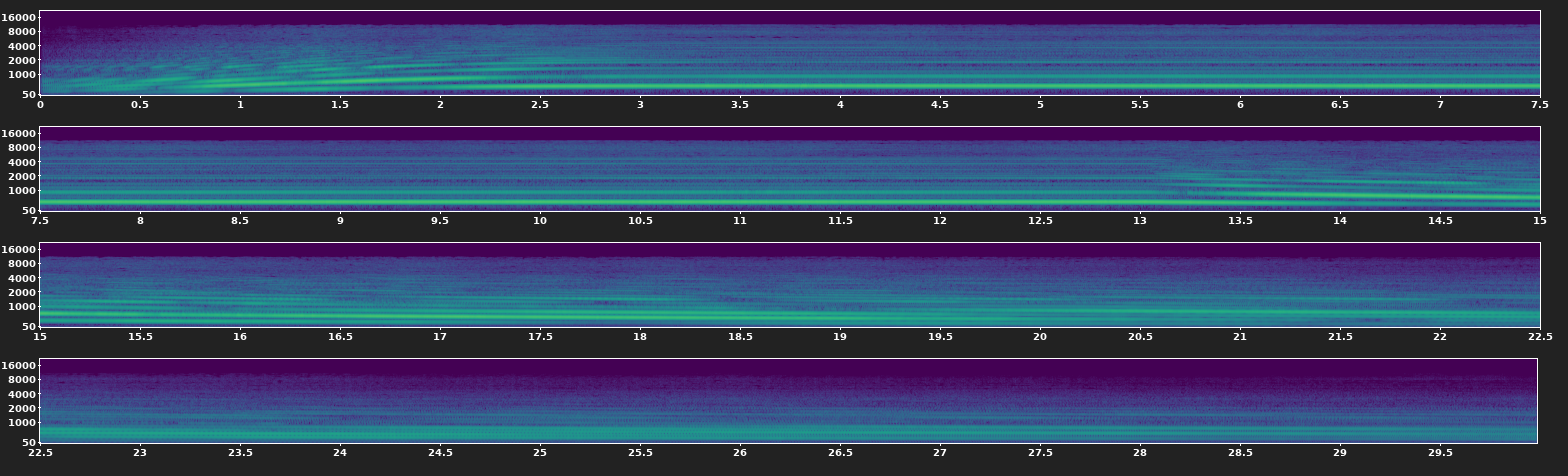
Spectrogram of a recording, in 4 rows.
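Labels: A motorbike accelerates rapidly as the sound grows louder. 0:00.0 - 0:13.1
A motorbike slows down, and the sound fades into the background. 0:13.2 - 0:30.0

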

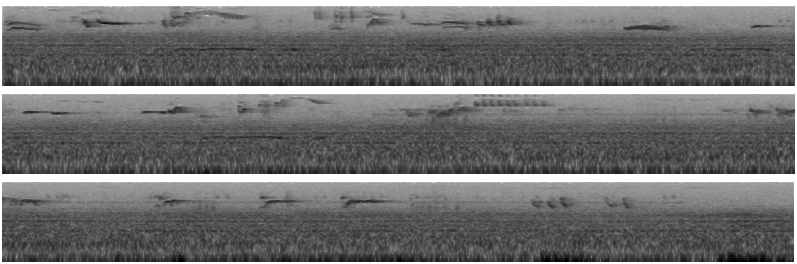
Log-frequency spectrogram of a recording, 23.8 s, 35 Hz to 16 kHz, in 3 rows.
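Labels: A bird is singing. 0:00.0 - 0:02.0
An owl hoots. 0:02.1 - 0:03.4
Birds singing and an owl hooting. 0:03.4 - 0:14.4
A bird is singing. 0:14.5 - 0:23.8

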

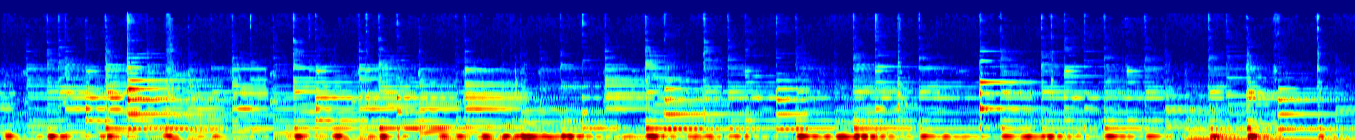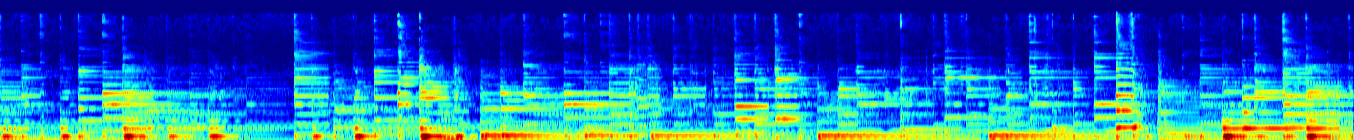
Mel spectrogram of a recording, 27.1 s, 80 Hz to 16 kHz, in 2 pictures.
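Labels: A bright nylon guitar is playing softly in a quiet room. 0:00.0 - 0:27.1

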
